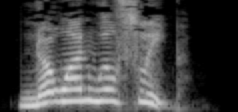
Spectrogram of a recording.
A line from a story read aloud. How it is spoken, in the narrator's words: Tatakuvadundu suddenly shrieked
